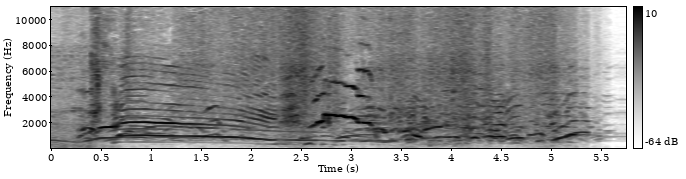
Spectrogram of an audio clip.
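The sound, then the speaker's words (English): Ice water dumped from a bucket over someone for the Ice Bucket Challenge: a heavy splash and running, sloshing water, with high shrieks and excited voices rising over it before it fades out. “That's the sound of the Ice Bucket Challenge, a social media initiative intended to raise awareness and funds for the ALS Association.”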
